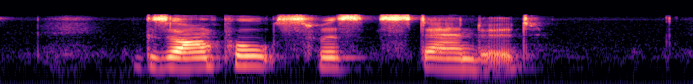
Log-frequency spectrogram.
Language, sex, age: English, female, 20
